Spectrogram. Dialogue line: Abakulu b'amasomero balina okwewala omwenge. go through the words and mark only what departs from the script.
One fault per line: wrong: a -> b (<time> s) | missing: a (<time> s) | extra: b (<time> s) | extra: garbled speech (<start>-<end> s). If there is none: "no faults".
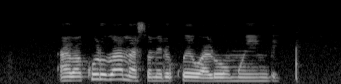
missing: balina (1.7 s)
